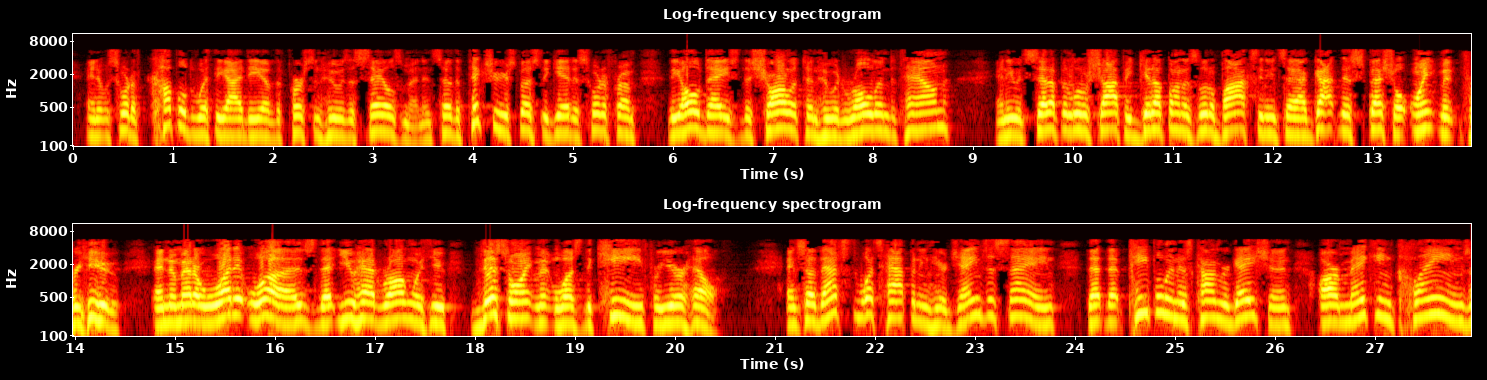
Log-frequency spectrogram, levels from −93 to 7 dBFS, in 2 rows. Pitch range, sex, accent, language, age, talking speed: 155-200 Hz, male, American, English, 50-69, 215 wpm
